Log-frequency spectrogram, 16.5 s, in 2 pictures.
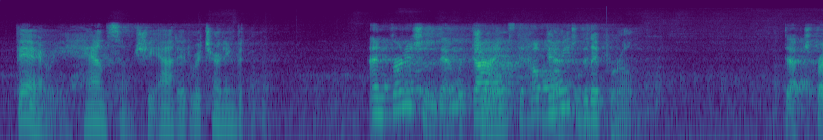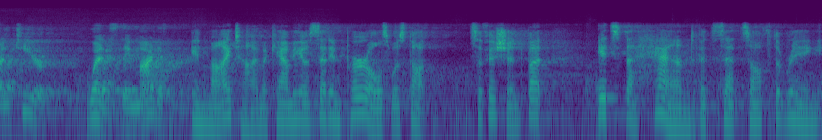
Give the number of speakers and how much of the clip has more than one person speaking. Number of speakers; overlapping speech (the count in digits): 2, about 8%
